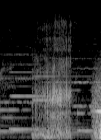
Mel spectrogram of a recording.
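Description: Background music with a snoring sound effect laid over it.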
